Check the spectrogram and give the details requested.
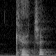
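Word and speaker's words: Tkachuk: try it again Matthew the tea is really throwing me off ketchup it sounds like you're saying ketchup it's not ketchup like hind 67 k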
